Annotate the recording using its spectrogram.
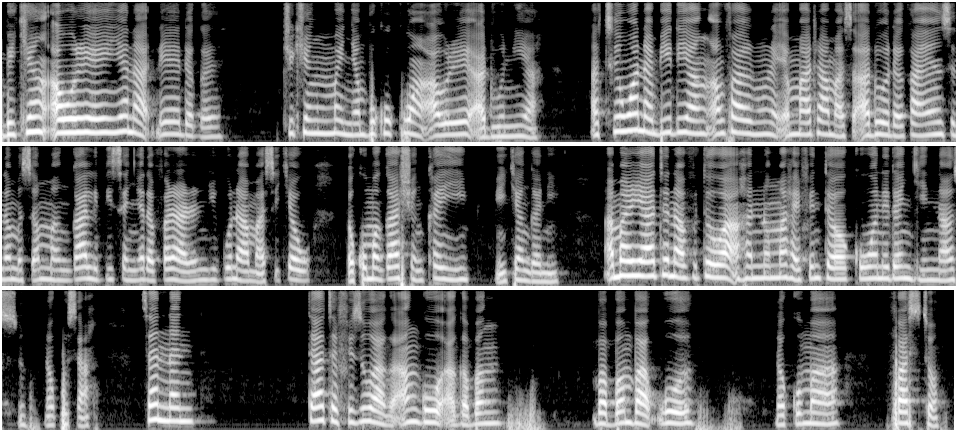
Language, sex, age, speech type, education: Hausa, female, 15-29, spontaneous, secondary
